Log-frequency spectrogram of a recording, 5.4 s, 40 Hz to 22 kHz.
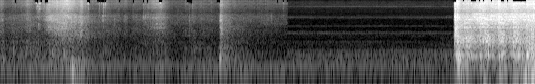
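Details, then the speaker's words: Smart Fortwo 450 CDI 0.8 l diesel, first start after turbo cartridge replacement with three turns of preload: quiet fiddling, then fires at once and settles to a steady idle, no turbo screech or grinding; turbo spinning, oil pressure up, healthy. "Yeah, turbo is spinning. Turbo is spinning. It's got oil pressure by now. So that's good to see."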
